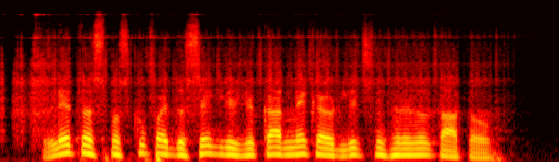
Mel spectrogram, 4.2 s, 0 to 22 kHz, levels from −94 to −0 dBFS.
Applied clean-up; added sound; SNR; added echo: neural mask model RNNoise.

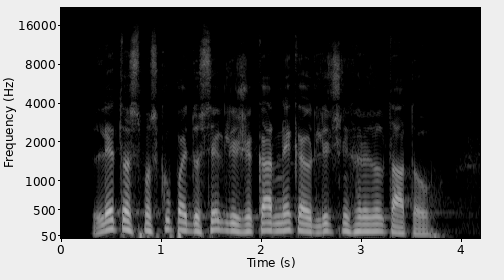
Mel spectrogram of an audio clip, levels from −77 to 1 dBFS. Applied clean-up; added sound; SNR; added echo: none; none; none; none.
